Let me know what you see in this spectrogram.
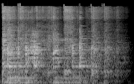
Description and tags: bicycle crash 5
Recorded for a bicycle crash scene. Made by dropping various pieces of metal on asphalt and combining the sounds. Full length recording available in same pack - named "Bike Crash MEDLEY"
